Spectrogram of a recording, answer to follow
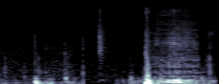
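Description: Handling noise as a hand touches the laptop and camera: a light knock, then a louder thump about one and a half seconds in, followed by a brief rustle.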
